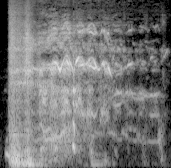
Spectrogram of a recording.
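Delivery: big loud cackle, head thrown back; loud burst of laughter. Real, not acted. Cohost accused of mocking accent, loud laugh. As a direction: laugh out loud, high and hard.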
